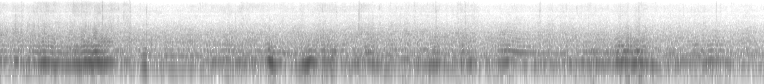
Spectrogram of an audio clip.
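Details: Honey bees buzzing inside their hive: a dense, continuous drone of many overlapping wingbeats with a low hum and brighter harmonics, swelling louder around the first and third seconds, with faint clicks scattered through.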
